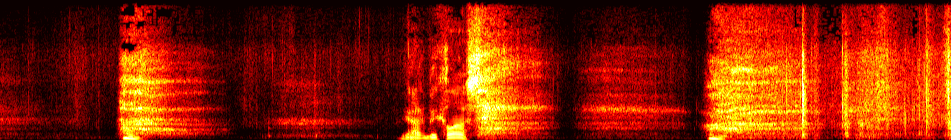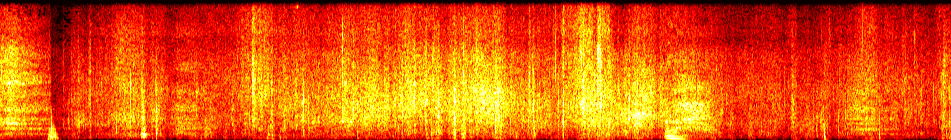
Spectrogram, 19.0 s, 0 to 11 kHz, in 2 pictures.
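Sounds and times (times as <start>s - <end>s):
person breathing out hard: 1.2s - 3.6s, 4.8s - 10.2s, 16.2s - 16.8s, 17.7s - 19.0s
branches rustling against jacket: 7.4s - 19.0s
twigs snapping: 7.8s - 19.0s.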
